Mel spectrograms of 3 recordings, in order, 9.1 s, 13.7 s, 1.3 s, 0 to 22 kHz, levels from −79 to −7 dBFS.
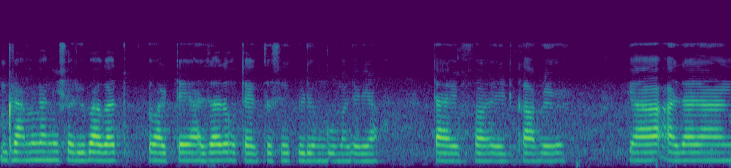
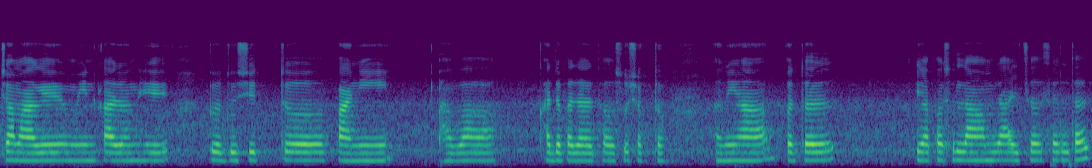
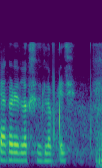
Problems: constant background noise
